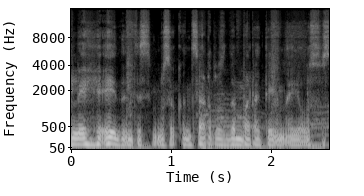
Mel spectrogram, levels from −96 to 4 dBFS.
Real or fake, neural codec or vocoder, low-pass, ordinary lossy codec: real; none; 14.4 kHz; Opus, 32 kbps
